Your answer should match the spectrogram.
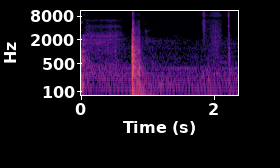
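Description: A single short knock from a hand handling a cardboard trading-card box, with a faint tick near the end; otherwise quiet room tone.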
